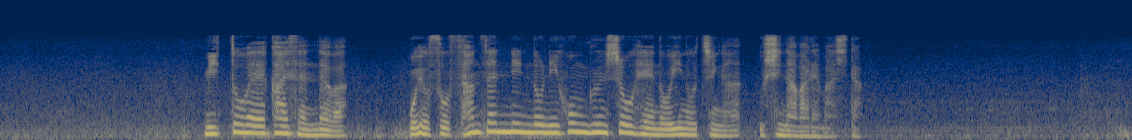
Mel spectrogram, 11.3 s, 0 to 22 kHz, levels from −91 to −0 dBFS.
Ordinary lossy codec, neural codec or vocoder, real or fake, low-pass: none; none; real; none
